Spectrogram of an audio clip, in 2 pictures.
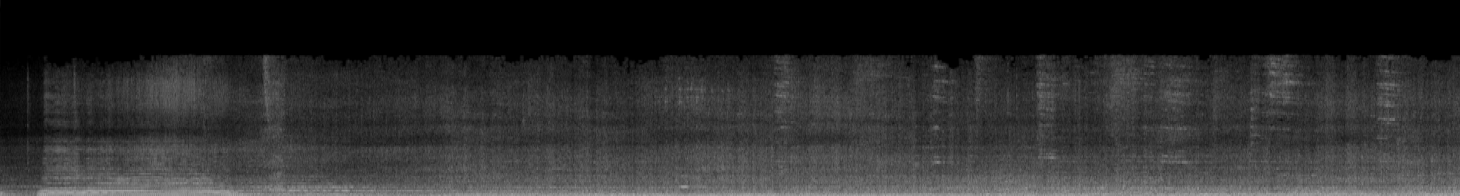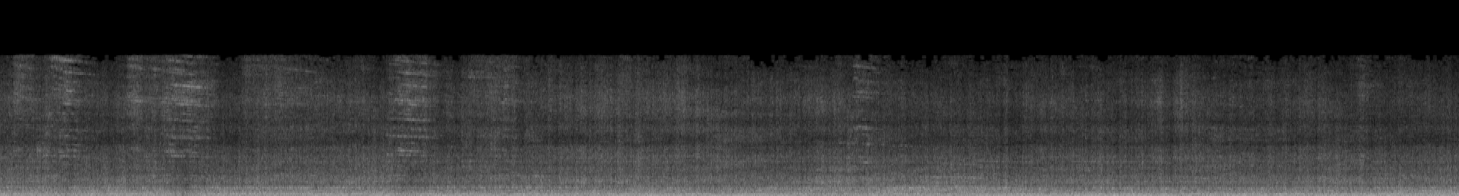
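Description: A freight train's diesel locomotive sounds its air horn, a sustained multi-note chord that cuts off about two and a half seconds in. Then the train's boxcars roll past close by, a steady loud noise of steel wheels on rail with scattered clanks.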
